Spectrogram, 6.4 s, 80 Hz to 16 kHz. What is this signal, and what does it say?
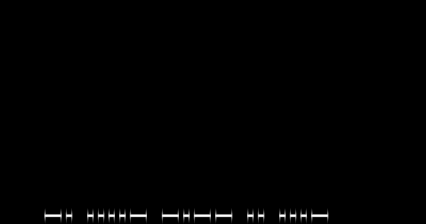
Morse code, heard as a keyed tone, about 15 wpm, 700 Hz. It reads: N4YIV
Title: USA Call Signs - 5 Characters - Repeated 2x - 15wpm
